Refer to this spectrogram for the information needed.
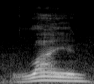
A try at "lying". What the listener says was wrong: Or lion. You gotta be careful because you said lion. I'm thinking lion in the jungle.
